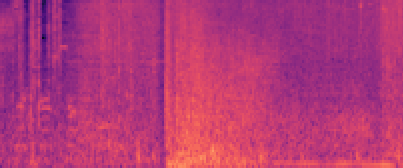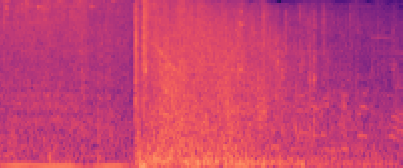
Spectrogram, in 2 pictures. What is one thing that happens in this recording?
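Wooden boards splinter and debris clatters.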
